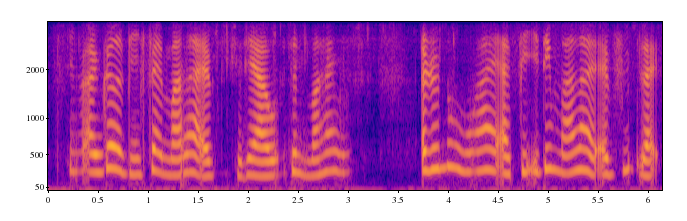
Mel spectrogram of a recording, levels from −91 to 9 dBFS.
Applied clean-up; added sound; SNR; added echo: neural separator model SepFormer WHAM!.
